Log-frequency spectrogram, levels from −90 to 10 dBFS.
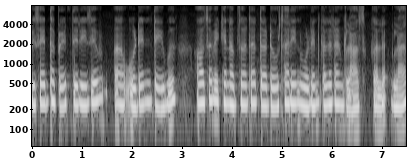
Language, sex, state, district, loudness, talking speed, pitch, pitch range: English, female, Punjab, Kapurthala, -13 LUFS, 200 wpm, 240 Hz, 225-250 Hz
